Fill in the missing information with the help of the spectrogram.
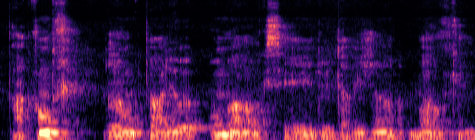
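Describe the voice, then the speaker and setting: A man teaching a live online language lesson, unhurried and hesitant, with many pauses and fillers. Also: lowish voice, mellow, reverberant, highs cut off.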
